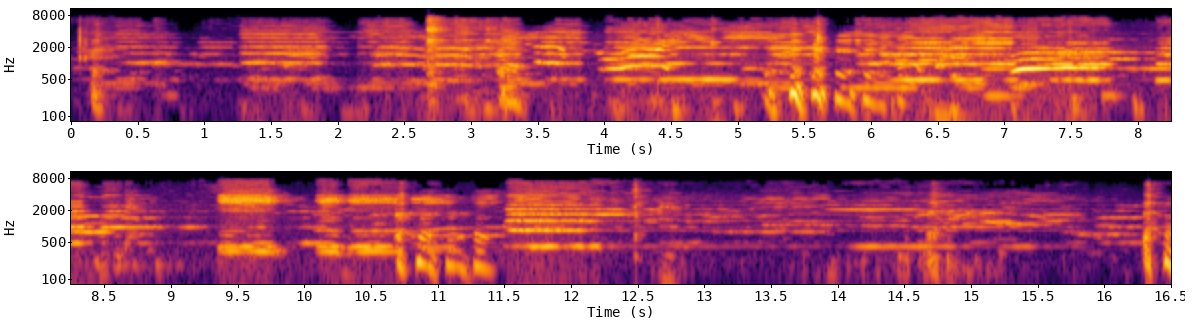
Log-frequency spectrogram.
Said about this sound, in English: Wedding? You're gonna hear car honking.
